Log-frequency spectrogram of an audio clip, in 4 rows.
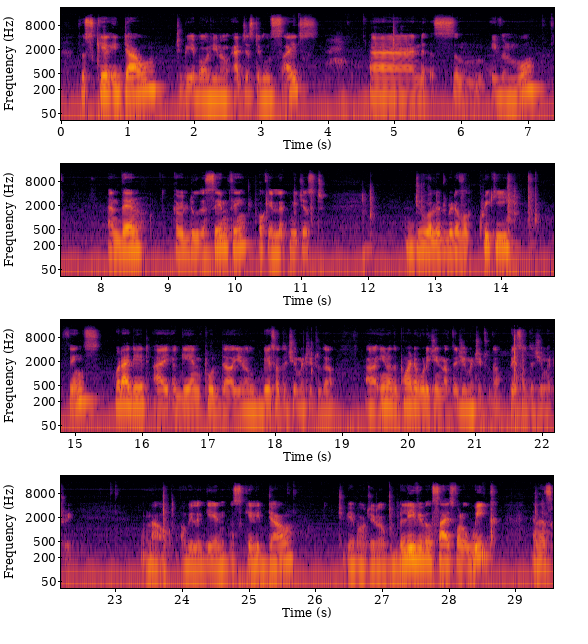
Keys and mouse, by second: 0.6 s, 4.4 shift+middle drag, 5.1 s, 8.0 middle drag, 8.1 click, 8.1 right click, 10.4 ctrl+z, 10.9 ctrl+z, 12.0 Tab, 12.9 g, 18.5 Tab, 21.7 s, 23.8 s, 27.2 s, 29.4 s.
